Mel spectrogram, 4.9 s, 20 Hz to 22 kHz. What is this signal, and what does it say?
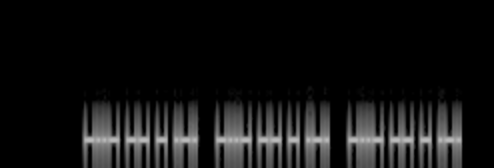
Morse code, heard as a keyed tone, about 40 wpm, 700 Hz. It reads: XMTR XMTR XMTR
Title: Abbreviations Repeated 3x - 40wpm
